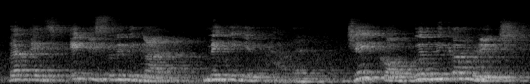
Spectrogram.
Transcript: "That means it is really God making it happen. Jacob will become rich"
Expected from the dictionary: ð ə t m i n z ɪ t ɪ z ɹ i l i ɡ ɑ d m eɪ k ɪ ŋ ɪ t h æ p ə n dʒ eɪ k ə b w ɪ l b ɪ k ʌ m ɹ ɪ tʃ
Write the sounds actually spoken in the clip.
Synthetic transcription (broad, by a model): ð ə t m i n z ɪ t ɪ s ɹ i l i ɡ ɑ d m eɪ k ɪ ŋ ɪ t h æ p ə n dʒ eɪ k ə b w ɪ l b ɪ k ʌ m ɹ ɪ tʃ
